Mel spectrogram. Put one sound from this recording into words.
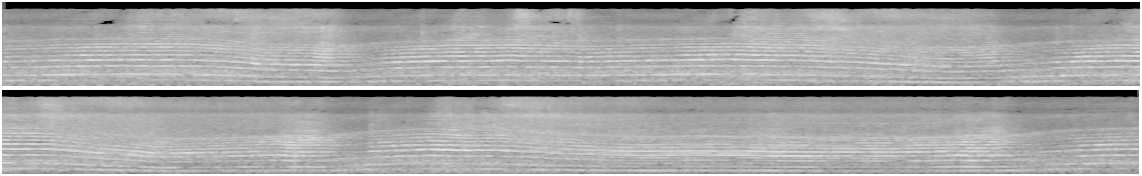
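An electric hand planer whines loudly as it shaves wood, its pitch dipping and rising as it cuts.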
